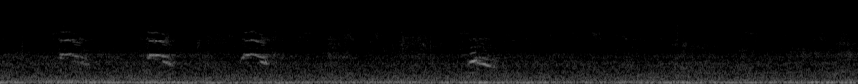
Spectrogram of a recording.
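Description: A bird calling, a short call repeated about once a second through the first half, then stopping, over a low steady hum.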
